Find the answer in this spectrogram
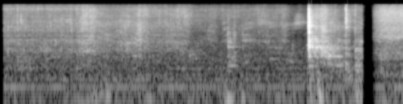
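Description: Diced chicken sizzling steadily in butter in a cast iron skillet, with a short loud clatter about three seconds in.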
